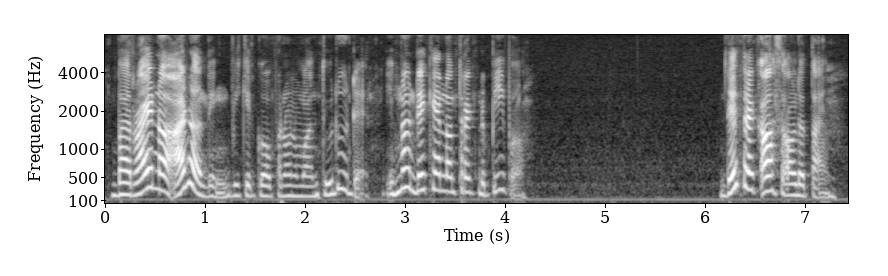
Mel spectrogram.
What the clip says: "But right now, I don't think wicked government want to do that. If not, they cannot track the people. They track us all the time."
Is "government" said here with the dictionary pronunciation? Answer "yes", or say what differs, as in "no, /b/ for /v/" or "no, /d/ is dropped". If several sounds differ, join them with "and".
no, /p/ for /v/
